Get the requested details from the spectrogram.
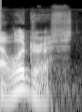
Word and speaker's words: Woodruff: Yeah, Woodruff. 2 syllables. That's very hard.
